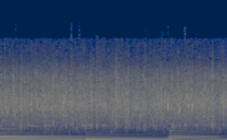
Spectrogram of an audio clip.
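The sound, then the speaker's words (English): A small waterfall pours steadily into a pool, giving a constant bright, hissing rush of water with no breaks, while a few sustained low tones hum faintly underneath. “A few steps around the next bend in the path, you find the origin of the sparkle, a waterfall. Not very high, but falling steadily into a pool which then exits into a stream that flows beyond.”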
